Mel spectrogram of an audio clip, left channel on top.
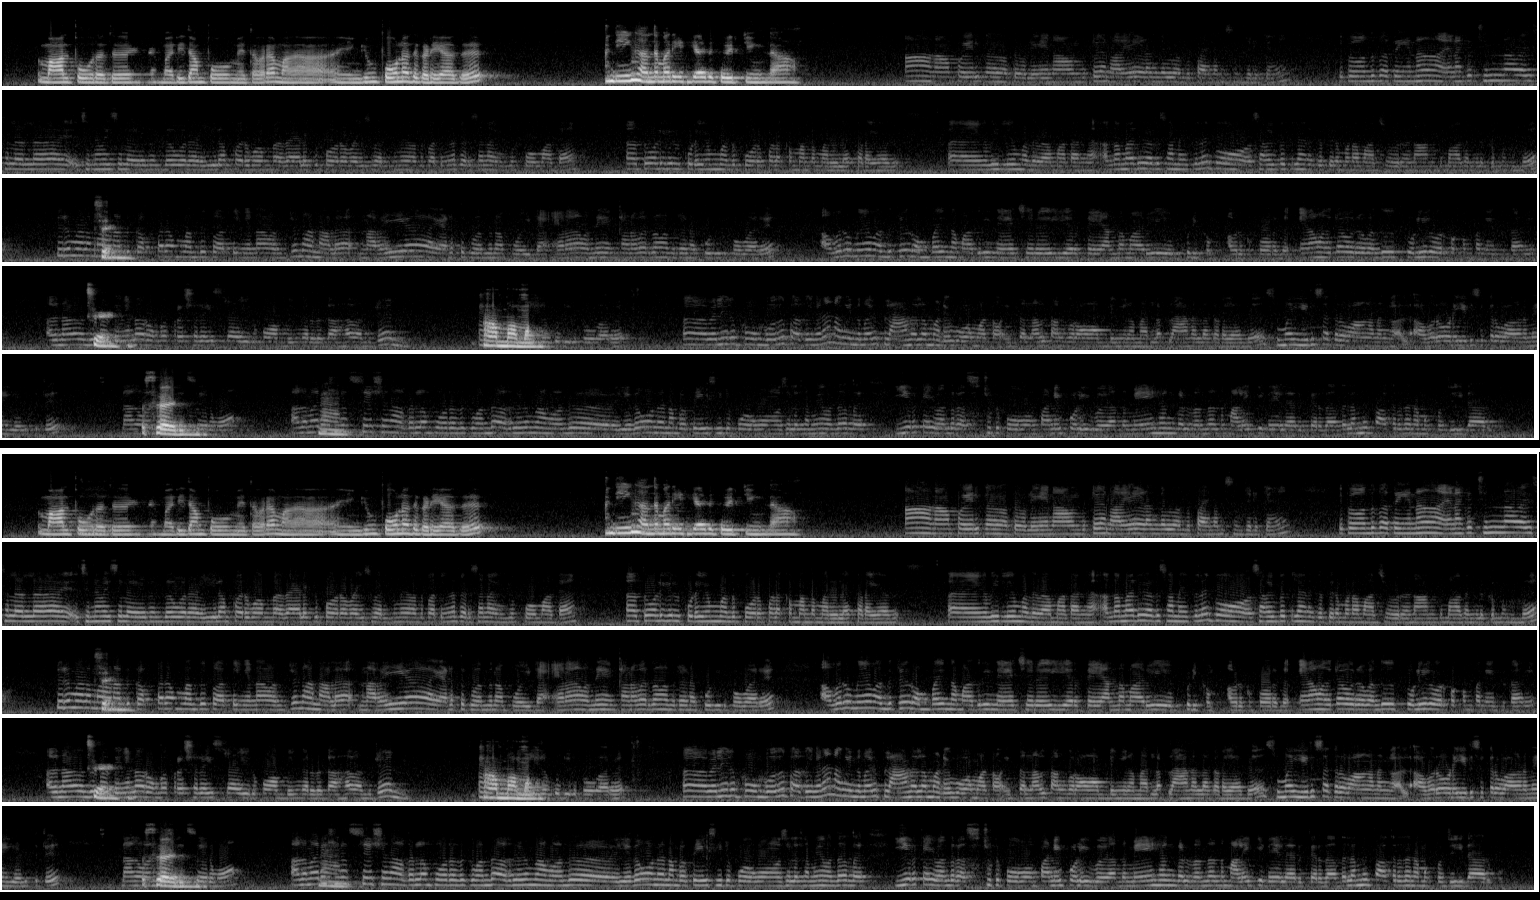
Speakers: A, on the left; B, on the right.
A: மால் போறது
B: ம்.
A: இந்த மாதிரிதான் போவோமே தவிர எங்கயு போனது கெடையாது நீங்க
B: சரிங்க
A: அந்த மாதிரி
B: தோழி.
A: எங்கேயாவது போயிருக்கீங்ளா
B: ஆ நான் போயிருக்கேன்ங்க தோழி நான் வந்துட்டு நெறைய இடங்கள் வந்து பயணம் செஞ்சிருக்கே இப்ப வந்து பாத்தீங்கன்னா எனக்கு சின்ன வயசுல எல்லா சின்ன வயசுல இருந்த ஒரு இளம் பருவம் வேலைக்கு போற வயசு வரைக்குமே வந்து பாத்தீங்கன்னா பெருசா நான் எங்கயு போமாட்ட தோழிகள் கூடையும் வந்து போற பழக்க ம் அந்த மாதிரி எல்லாம் கெடையாது அ எங்க வீட்லயு அதல்லா மாட்டாங்க அந்த மாதிரி ஒரு சமயத்துல இப்போ சமீபத்துல எனக்கு திருமணம் ஆச் சு ஒரு நான்கு மாதங்களுக்கு முன்பு திருமணமானதுக்கு
A: சரி
B: அப் பறம் வந்து பாத்தீங்கன்னா வந்துட்டு நான் நல்லா நெறைய இடத்துக்கு வந்து நா போயிட்டே ஏன்னா வந்து என் கணவர் தான் வந்துட்டு என்ன கூட்டிட்டு போவாரு அவருமே வந்துட்டு ரொம் ப இந்த மாதிரி நேச்சர் இயற்கை அந்த மாரி புடிக்கும் அவருக்கு போறது ஏன்னா வந்துட்டு அவரு வந்து தொழில் ஒரு பக்கம் பண்ணிட்டு இருக்காரு அதனால வந்து
A: சரி.
B: பாத்தீங்கன்னா ரொம்ப ப்ரெஷரைஸ்டா இருக்கு அப்டிங்கிறதுக்காக வந்துட்டு என்ன
A: ஆமாமா.
B: இந்த மாரி வெளியில கூட்டிட்டு போவாரு ஆ வெளில போம்போது பாத்தீங்கன்னா நாங்க இந்த மாரி பிளான் எல்லா பண்ணி போமாட்டோ இத்தன நாள் தங்குறோம் அப்படிங்கிற மாரிலா பிளான் எல்லாம் கெடையாது சும்மா இருசக்கர வாகனங்கள் அவரோட இருசக்கர வாகனமே எடுத்துட்டு நாங்க வந்து
A: சரி.
B: ஹில்ஸ் ஏருவோம் அந்த மாதிரியான
A: ம்.
B: ஹில்ஸ் ஸ்டேஷ் அதெல்லாம் போறதுக்கு வந்து அதுலையும் நம்ம வந்து எ தோ ஒண்ணு நம்ம பேசிட்டு போவோம் சில சமயம் வந்து அந்த இயற்கை வந்து ரசிச்சுட்டு போவோம் பனிப்பொழிவு அந்த மேகங்கள் வந்து அந்த மலைக்கு இடையில இருக் றது அதெல்லாமே பாக்குறது நமக்கு கொஞ்சம் இதா இருக்கும்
